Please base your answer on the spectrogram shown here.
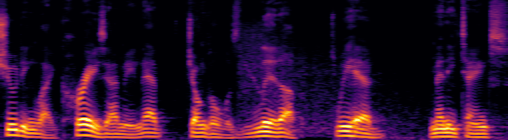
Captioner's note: bombs exploding faintly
